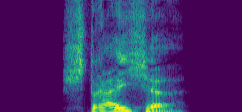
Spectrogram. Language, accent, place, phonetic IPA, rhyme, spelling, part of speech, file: German, Germany, Berlin, [ˈʃtʁaɪ̯çə], -aɪ̯çə, streiche, verb, De-streiche.ogg
- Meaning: inflection of streichen: 1. first-person singular present 2. first/third-person singular subjunctive I 3. singular imperative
